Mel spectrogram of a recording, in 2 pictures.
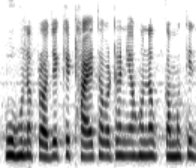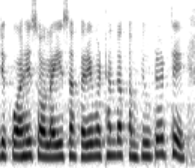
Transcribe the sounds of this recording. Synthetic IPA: ɦuːɦʊnə̆pɾɔːd͡ʑek̚ʈkʰeʈʰaːet̪ʰaʋɐʈʰənɪjãɦʊnə̆kɐmkʰed͡ʑeːkoaːɦesɔːlaːisãkɐɾeʋɐʈʰə̃nd̪akɐ̃mpjuːʈəɾt̪ʰeː

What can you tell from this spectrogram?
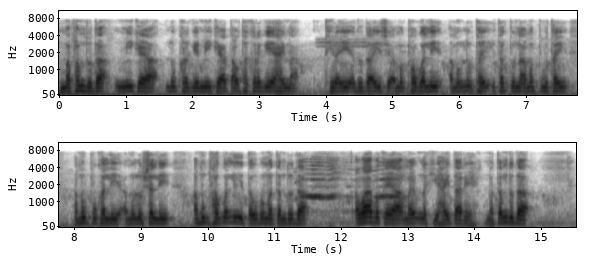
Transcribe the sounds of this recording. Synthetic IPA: mɐpʰɐmdudɐmikɐjalup̚kʰɾɐɡemikɐjatawtʰɐkʰɾɐɡeɦajnɐ | tʰiɾɐiɐdudɐːjseɐmuk̚pʰawɡɐt̚lːiɐmuk̚lup̚tʰɐjitʰɐk̚tunɐːmuk̚putʰɐj | ɐmuk̚pukʰɐtlːiɐmuk̚lup̚sɐlːi | ɐmuk̚pʰawɡɐt̚litɐwbɐmɐtɐmdudɐ | ɐwabɐkɐjamɐjok̚nɐkʰiɦajtaɾemɐtɐmdudɐ

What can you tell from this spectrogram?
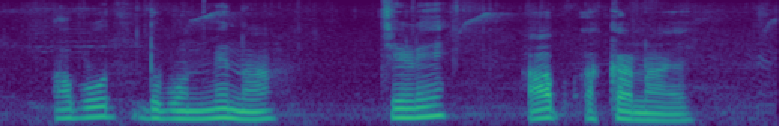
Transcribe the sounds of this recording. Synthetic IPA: abɔd̪ɔbɔnmɛna | t͡ʃɛɽ̃ɛ | ap̚akanaj

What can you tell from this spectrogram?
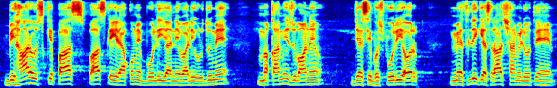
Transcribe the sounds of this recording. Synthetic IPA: bɪɦaːɾʊskepaːspaːskeɪlaːqõmẽboːlid͡ʒaːneʋaːliʊɾd̪umẽ | mɐqaːmizʊbaːnẽ | d͡ʒɛːsebʱʊt͡ʃpuːɾiɔːɾ | mɛːt̪ʰlikeɐsɾaːt̪ʃaːmɪlɦoːt̪eɦɛ̃ː

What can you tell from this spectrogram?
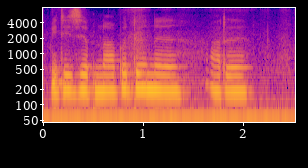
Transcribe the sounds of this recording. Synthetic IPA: midizep̚nabɯdɯnɯ | aɾɯ

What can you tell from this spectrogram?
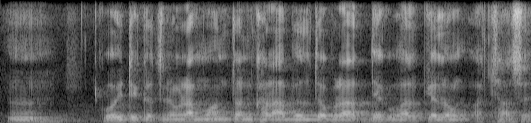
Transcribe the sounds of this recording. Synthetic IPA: ɦ | koid̪ikʰət̪ʰnɛokɾamɔnt̪ənkʰəɾa̰bbʱelt̪eokɾad̪ekʰbʱalkeləũə̰tːʃʰa̰se

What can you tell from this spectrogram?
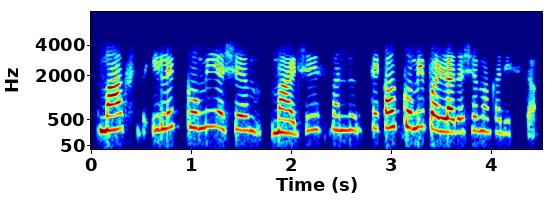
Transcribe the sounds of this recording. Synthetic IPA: maksilekːomiːəɕẽm̤ad͡ʑiːspəɳt̪ekakomiːpəɽlat̪əɕẽm̤akad̪ist̪a̰

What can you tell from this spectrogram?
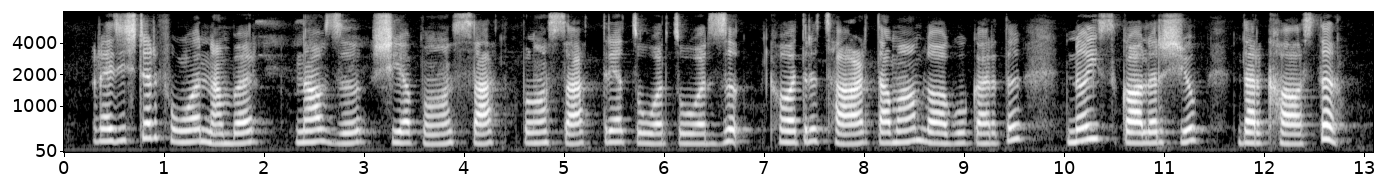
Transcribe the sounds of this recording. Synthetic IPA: ɾed͡ʒisʈəɾpʰoːnːɐmbəɾ | nɐʋzɨʃʰijɐpãːt͡ssɐt̪ʰpãːt͡ssɐt̪̚ʰt̪ɾʲɐt͡soːɾt͡soːɾzɨkʰəːt̪ɾət͡sʰaːɽt̪ɐmaːmlaːɡuːkɐɾt̪ | nəiskaːləɾʃip̚ | d̪ɐɾkʰaːst̪

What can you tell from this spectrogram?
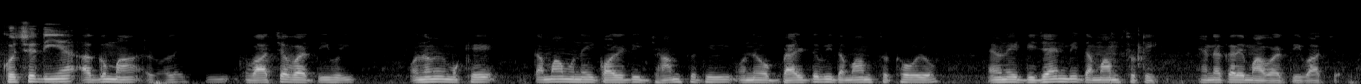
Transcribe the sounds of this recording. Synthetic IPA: kʊd͡ʑʱʊ̆ɗĩːə̃ʔɐɡ̆mãɾɔːleːkd͡ʑiʋaːt͡ɕəʋɐɾt̪iɦʊi | ʊnəmẽmũːkʰe | t̪ɐmaːmɦʊnəd͡ʑikwaːlɪʈ̬id͡ʑʱaːmsʊʈʰiɦʊiʊnobɛːlʈbʱɪt̪ɐmaːmsʊʈʰoɦʊjo | ɛ̃ːʊnəd͡ʑiɖɪd͡ʑaːɪnbit̪ɐmaːmsʊʈʰiɦɪnə̆kɐɾemãʋɐɾt̪iʋaːt͡ɕ

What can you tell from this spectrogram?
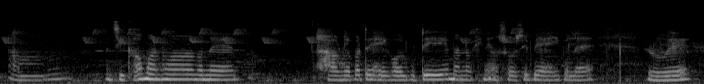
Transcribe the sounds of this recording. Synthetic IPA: ziɡʰʱɔmanuamanɛ | hʰawniapatɛɦejɡʱɔlɡutejmanukʰiniɔsɔsibɛaɦipɛlaj | ɹuɛ

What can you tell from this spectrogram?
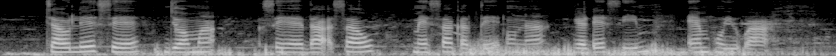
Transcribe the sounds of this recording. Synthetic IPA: t͡ʃawlɛsɛd͡ʒɔmaʔsɛd̪aʔsaw | mɛsakat̪ɛʔunaɡɛɖɛsimɛmɦujuʔa

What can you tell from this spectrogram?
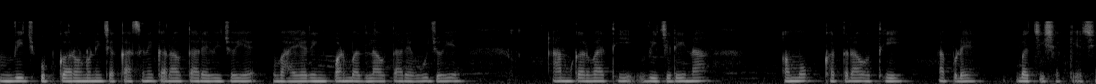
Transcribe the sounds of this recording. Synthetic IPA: ʋid͡ʒupkəɾəɳonit͡ʃəkasɳ̃ikəɾaʋt̪aɾɛɦʋid͡ʒoieʋajəɾiŋɡpəɳbəd̪laʋt̪aɾɛʋũd͡ʒoie | amkəɾʋat̪ʰiʋid͡ʒlina | əmukʰːət̪ɾaot̪ʰi | apɽ̃e | bət͡ʃiʃəkjḛt͡ʃʰe

